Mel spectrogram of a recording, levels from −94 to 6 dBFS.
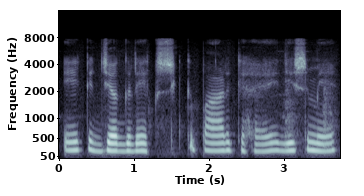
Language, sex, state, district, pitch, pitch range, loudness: Hindi, female, Bihar, Patna, 190 Hz, 185-200 Hz, -19 LUFS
